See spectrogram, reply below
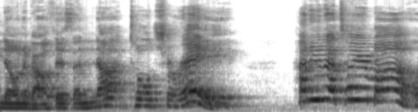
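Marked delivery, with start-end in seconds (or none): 2.9-4.2 very high, squealing disbelief; incredulous. Real, not acted. Vlogger asking the kids in shocked disbelief, pitched up high. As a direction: shriek the question in disbelief. Outraged rhetorical question.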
